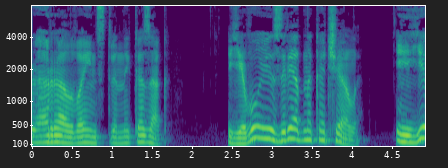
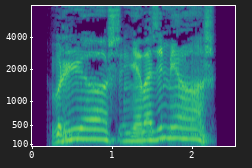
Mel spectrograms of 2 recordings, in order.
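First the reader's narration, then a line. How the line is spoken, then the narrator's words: Enraged shout. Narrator (Russian): выкрикнул разбушевавшийся казак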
